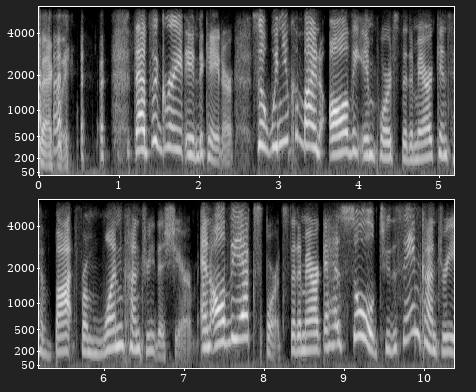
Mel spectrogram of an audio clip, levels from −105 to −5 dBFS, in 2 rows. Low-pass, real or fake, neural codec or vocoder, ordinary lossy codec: 5.4 kHz; real; none; Opus, 16 kbps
